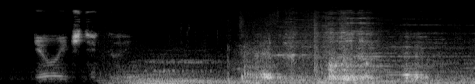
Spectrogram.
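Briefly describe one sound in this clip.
Footsteps scrape on a hard stone floor.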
